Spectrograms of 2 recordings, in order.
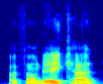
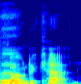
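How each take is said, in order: First: The article 'a' is stressed and fully pronounced. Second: The article 'a' is a weak, unstressed schwa. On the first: It was one cat, not necessarily the one asked about. "a is fully pronounced as a in a sentence when it is stressed" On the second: It is an ordinary, unspecified cat. "Normally it is pronounced as a schwa"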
